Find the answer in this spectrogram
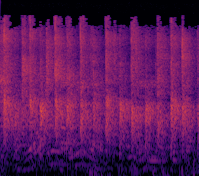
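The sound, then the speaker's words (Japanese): Faint audience applause welcoming a shop manager: steady, evenly paced clapping from a small crowd that continues throughout. “拍手お願いします。”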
